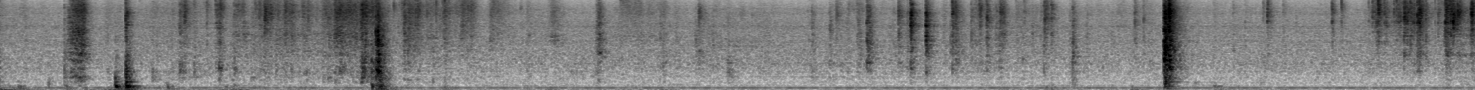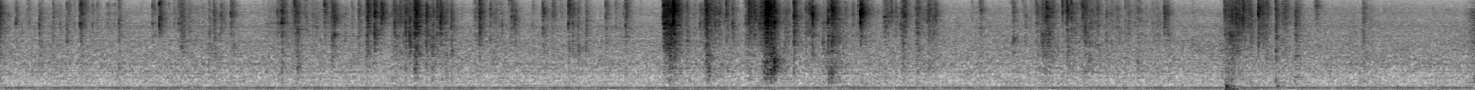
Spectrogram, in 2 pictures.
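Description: Basketball trading cards and their pack being handled: scattered soft clicks and rustles as cards are slid apart and flipped, over a steady low hum.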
